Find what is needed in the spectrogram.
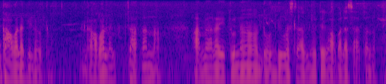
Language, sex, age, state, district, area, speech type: Marathi, male, 18-30, Maharashtra, Thane, urban, spontaneous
